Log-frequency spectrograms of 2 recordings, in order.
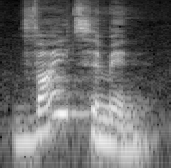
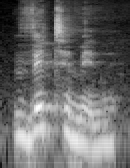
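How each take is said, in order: First: It is said with an American accent. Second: It is said with a British accent. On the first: "But the Americans" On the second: "let's do the British way first"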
